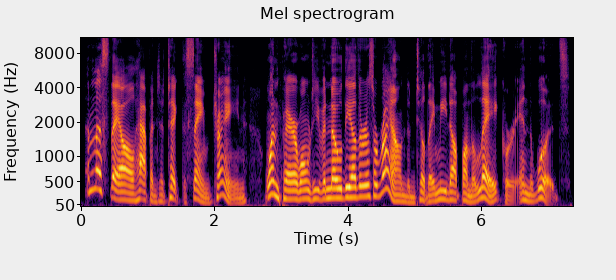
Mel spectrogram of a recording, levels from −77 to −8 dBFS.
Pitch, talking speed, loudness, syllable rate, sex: 160 Hz, 235 wpm, -19 LUFS, 5.1 syllables/s, female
